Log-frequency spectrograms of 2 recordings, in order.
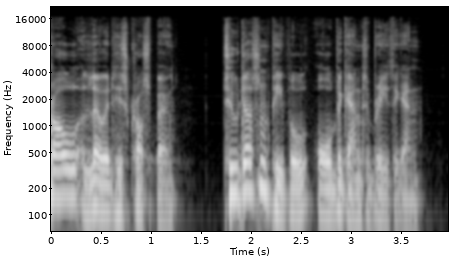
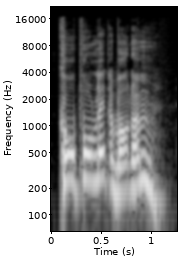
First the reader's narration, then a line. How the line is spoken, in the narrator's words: yelled to cover his confusion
